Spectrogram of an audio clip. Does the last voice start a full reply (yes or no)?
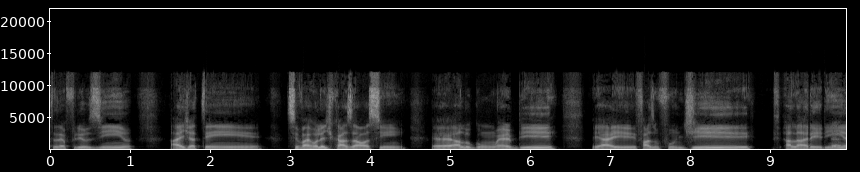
no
